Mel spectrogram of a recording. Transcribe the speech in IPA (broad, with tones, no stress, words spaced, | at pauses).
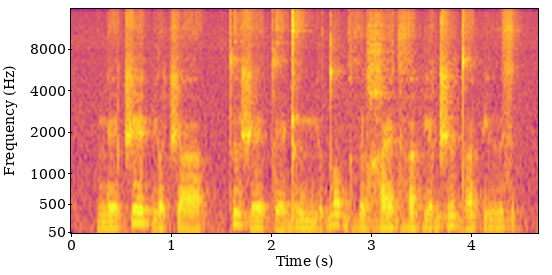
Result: ne˨t͡ʃe˦pʲɔ˨t͡ʃɐ˨ | t̪ɨ˦ʒe˨ t̪e˨ɖɨ˧ mʲo˨d̪o˦ɡʱɨ˨l ʁɛ˧dʱɐ˧pʲɐ˧ d͡ʒɨ˦d̪ɐ˨˦pʲɨ˧z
